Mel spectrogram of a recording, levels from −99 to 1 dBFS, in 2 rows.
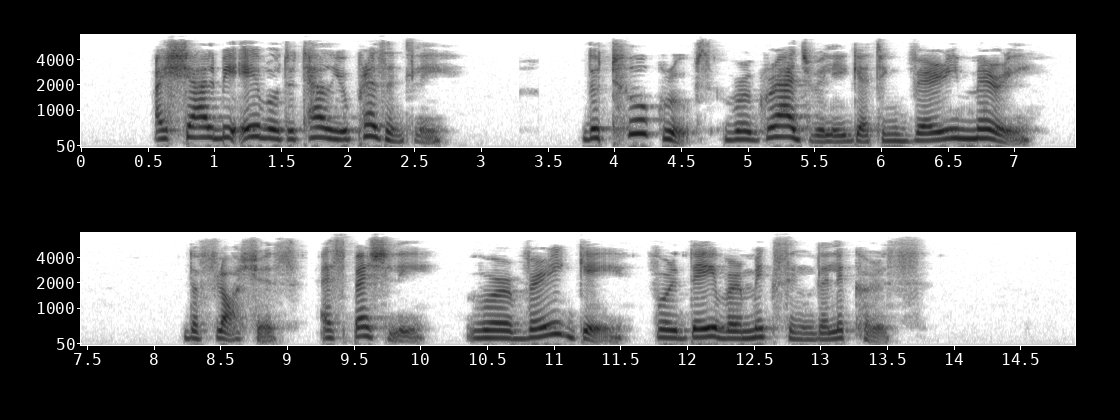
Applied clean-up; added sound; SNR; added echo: none; none; none; none.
